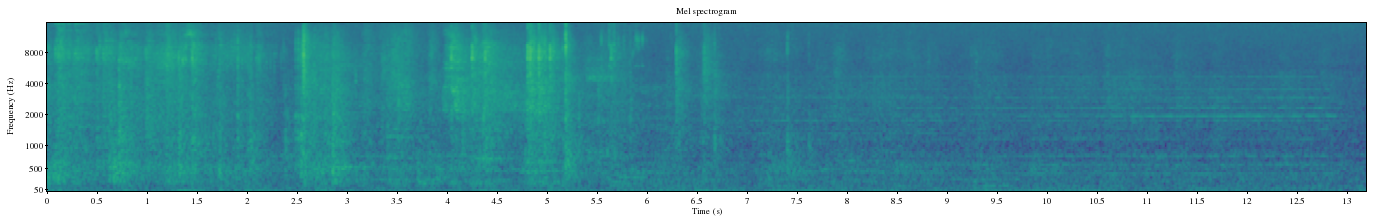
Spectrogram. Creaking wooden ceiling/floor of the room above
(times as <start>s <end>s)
0.0s 7.8s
